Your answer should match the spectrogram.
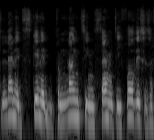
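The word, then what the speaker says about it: Lynyrd Skynyrd: best debut albums ever this is Leonard skinnard pronounced Leonard skinnard from 1974 this is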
